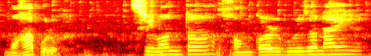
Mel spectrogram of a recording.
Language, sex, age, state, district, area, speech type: Assamese, male, 60+, Assam, Golaghat, urban, spontaneous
